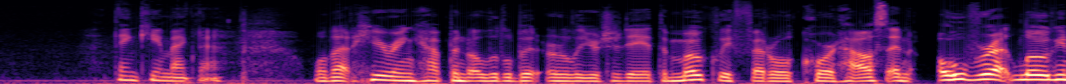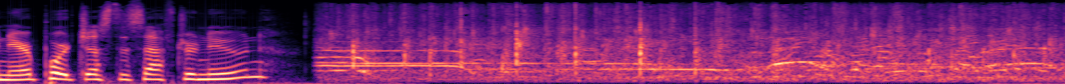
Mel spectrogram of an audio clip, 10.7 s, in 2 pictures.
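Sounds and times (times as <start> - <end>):
speech: 0.6 - 7.1
demonstrators cheering and clapping at Logan Airport: 6.9 - 10.6
scattered shouts and whoops: 6.9 - 10.6.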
